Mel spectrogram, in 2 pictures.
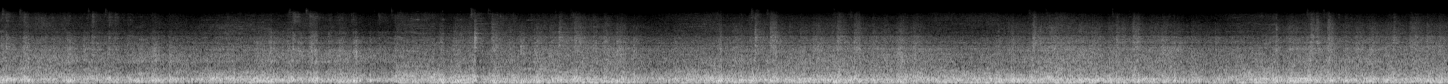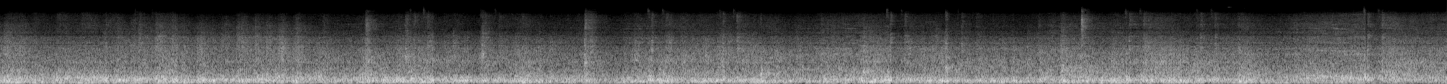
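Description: Freight train of autorack cars rolling past at steady speed: a continuous rumble of steel wheels on rail, with clacking as the wheels pass over rail joints.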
